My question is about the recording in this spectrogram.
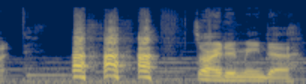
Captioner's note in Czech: smích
